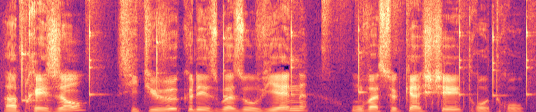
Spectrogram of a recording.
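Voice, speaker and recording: A man voicing a patient, gentle father donkey in a French preschool cartoon, with an expressive fatherly manner. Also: medium pitch, normal speed, noisy background, natural voice. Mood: helpful. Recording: music behind the voice.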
